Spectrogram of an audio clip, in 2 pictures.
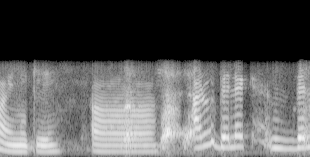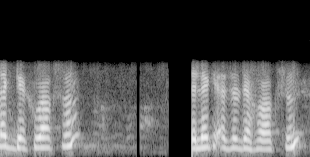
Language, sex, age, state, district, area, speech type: Assamese, female, 60+, Assam, Darrang, rural, conversation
